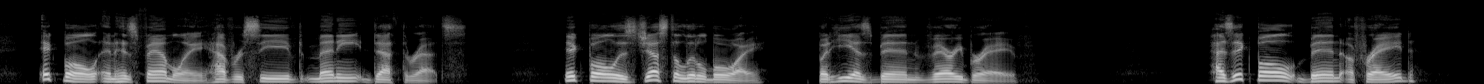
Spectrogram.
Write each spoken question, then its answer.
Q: Has Iqbal been afraid?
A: No, he hasn't been afraid.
